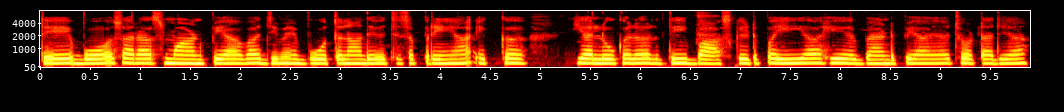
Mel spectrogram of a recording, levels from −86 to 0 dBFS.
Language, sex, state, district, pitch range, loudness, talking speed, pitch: Punjabi, female, Punjab, Kapurthala, 220-230 Hz, -14 LUFS, 145 wpm, 225 Hz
